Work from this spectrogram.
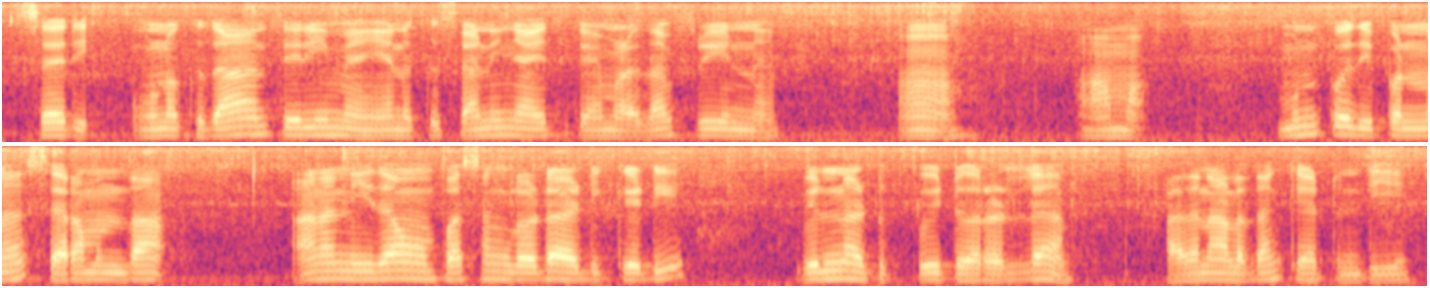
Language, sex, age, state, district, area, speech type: Tamil, female, 60+, Tamil Nadu, Kallakurichi, rural, spontaneous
